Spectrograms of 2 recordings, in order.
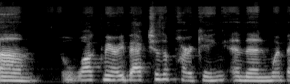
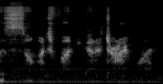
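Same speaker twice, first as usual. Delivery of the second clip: whispering; 14 dB quieter, much faster than usual. Real, not acted. Aside to Liv in chat.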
